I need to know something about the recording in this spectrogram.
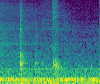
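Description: Two sharp clicks, about two-thirds of a second apart, from a laptop being operated to start a video, over a steady low hum.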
